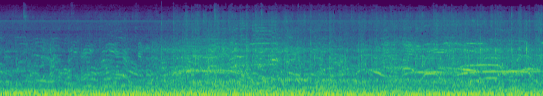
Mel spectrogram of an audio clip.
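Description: Many people calling out and chattering over one another, getting louder and busier from about three seconds in, over a steady low rumble.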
